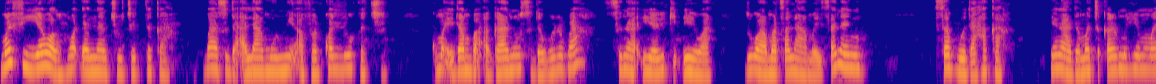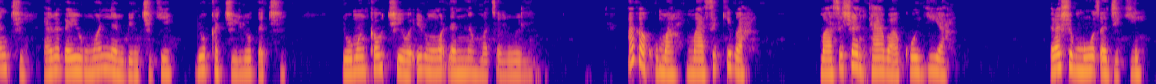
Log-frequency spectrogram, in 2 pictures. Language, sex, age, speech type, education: Hausa, female, 46-60, spontaneous, tertiary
